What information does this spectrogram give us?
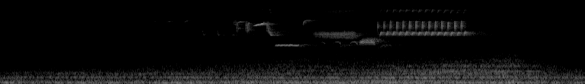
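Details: Possibly a golden-cheeked warbler, giving high, thin buzzy notes that end in a fast buzzy trill, over a steady low rumble of wind or distant traffic.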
